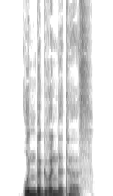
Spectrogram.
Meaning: strong/mixed nominative/accusative neuter singular of unbegründet
- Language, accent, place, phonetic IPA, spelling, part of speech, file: German, Germany, Berlin, [ˈʊnbəˌɡʁʏndətəs], unbegründetes, adjective, De-unbegründetes.ogg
